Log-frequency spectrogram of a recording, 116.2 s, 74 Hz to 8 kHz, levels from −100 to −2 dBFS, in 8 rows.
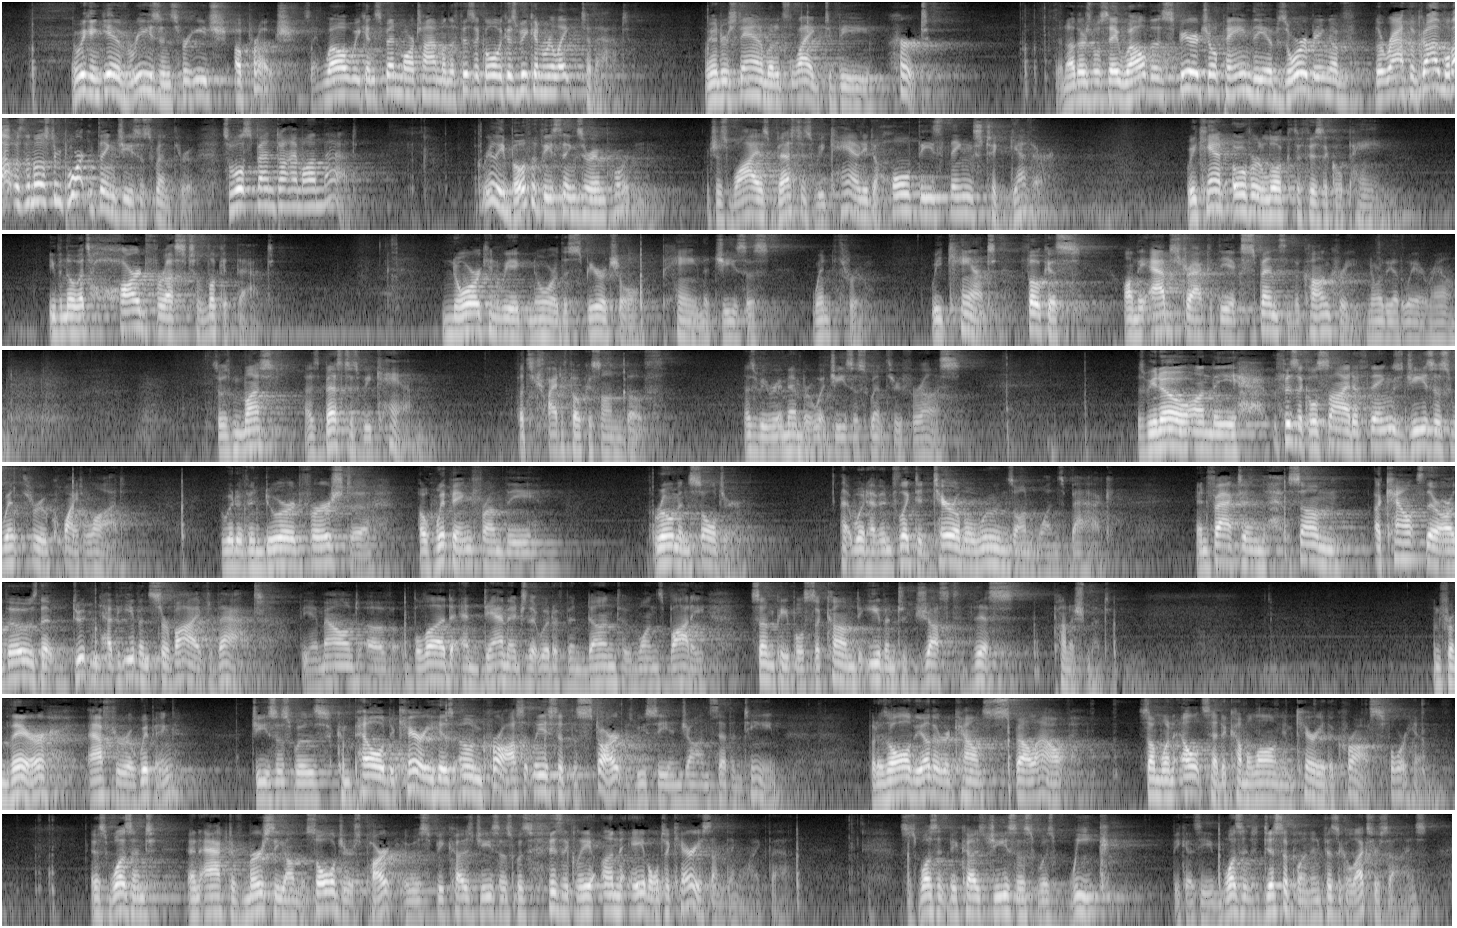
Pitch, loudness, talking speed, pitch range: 130 Hz, -19 LUFS, 155 wpm, 115-145 Hz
